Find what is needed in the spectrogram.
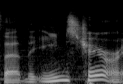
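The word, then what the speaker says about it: Eames: How do you pronounce that? The EMS chair or Ames chair.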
